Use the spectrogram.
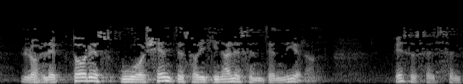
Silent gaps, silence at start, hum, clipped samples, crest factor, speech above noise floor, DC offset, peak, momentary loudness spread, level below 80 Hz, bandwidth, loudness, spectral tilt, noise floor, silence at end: none; 0.2 s; none; under 0.1%; 16 dB; 33 dB; under 0.1%; -4 dBFS; 11 LU; -54 dBFS; 6.2 kHz; -18 LUFS; -7 dB/octave; -51 dBFS; 0 s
